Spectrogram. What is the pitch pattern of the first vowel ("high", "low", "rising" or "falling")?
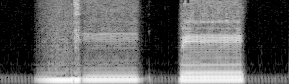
high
